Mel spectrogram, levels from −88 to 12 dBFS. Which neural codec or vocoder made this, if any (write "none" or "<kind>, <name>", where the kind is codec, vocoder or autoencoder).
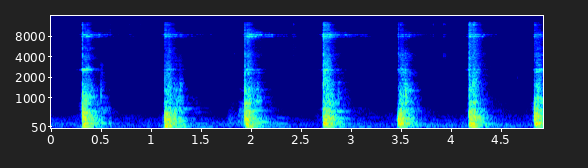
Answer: codec, SNAC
